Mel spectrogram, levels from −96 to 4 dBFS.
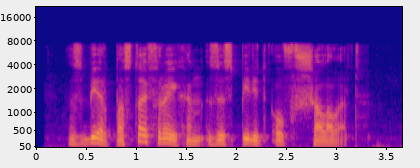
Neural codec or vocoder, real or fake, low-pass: none; real; 7.2 kHz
